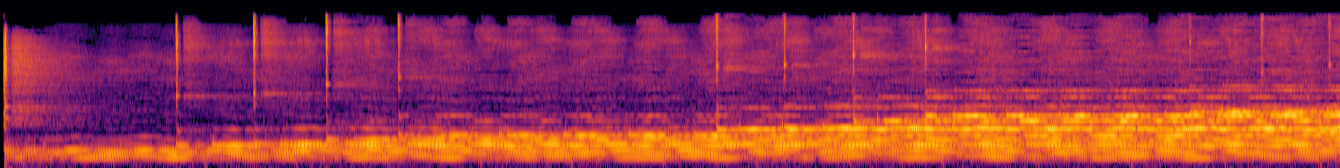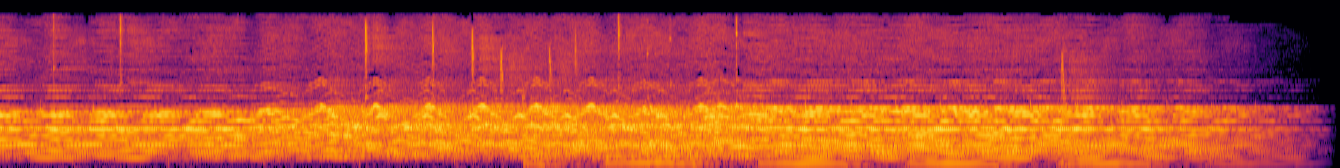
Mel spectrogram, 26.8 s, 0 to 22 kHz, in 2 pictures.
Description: ME Kali, Yamaha TG500

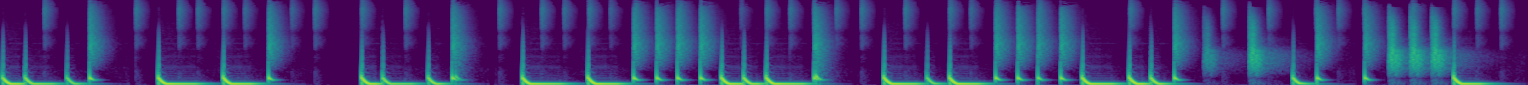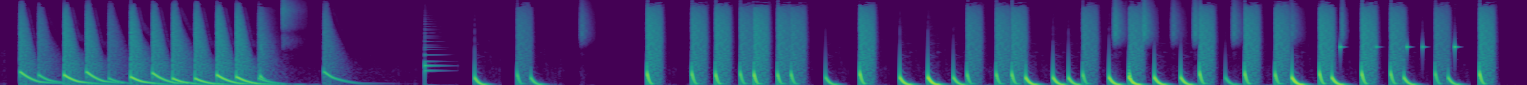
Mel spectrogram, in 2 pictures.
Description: electronic drums; sampler; Guess the sampler game

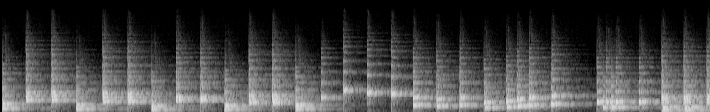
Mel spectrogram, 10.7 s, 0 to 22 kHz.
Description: Pizzicato, Roland JD-990; Factory Patches

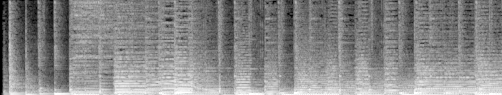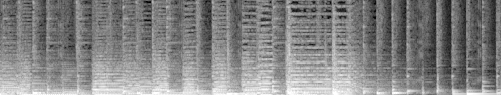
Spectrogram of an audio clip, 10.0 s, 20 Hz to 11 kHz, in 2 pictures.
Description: Latin, Yamaha PSR-3000; Factory Demos

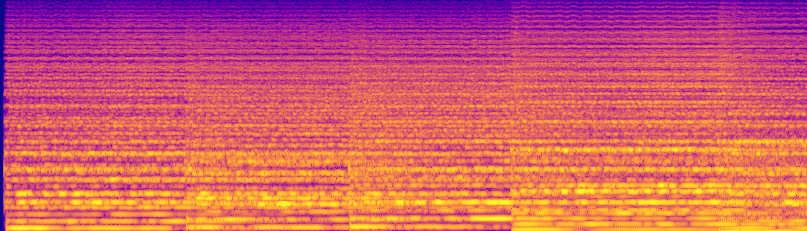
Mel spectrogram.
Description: Deep Pad

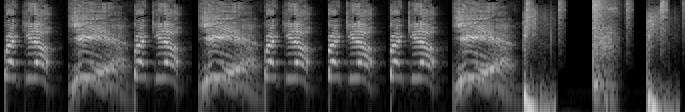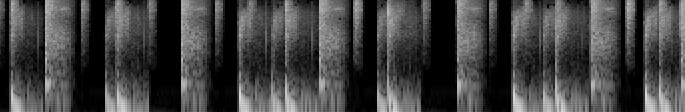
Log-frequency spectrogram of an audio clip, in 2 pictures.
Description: Hip Hop-Rap Kit, Korg TR-Rack

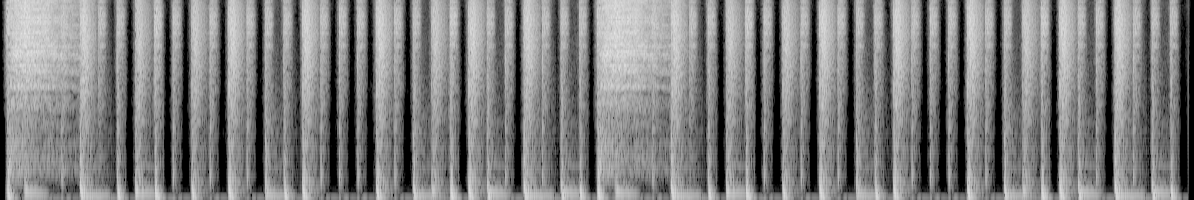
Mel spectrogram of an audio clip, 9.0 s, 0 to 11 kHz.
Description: Tribal House, Korg DDM-110

